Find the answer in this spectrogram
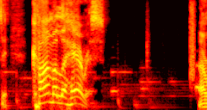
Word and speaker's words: Kamala: the Choppers had to teach me how to pronounce it Kamala Harris all right get it right get it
